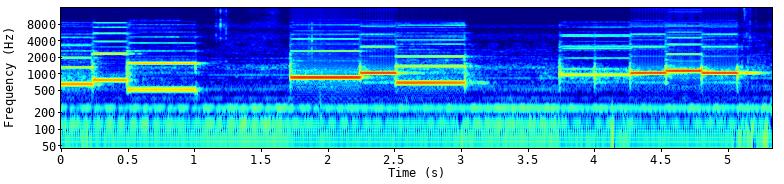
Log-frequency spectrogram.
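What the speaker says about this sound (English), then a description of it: "they are ringtone advertisement for Nestle and Selecta ice cream products" Electronic ice cream advertisement jingle for Nestle or Selecta, a bright series of clean beeping tones in short melodic phrases that pause and restart, played loud and alone over a steady low hum.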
